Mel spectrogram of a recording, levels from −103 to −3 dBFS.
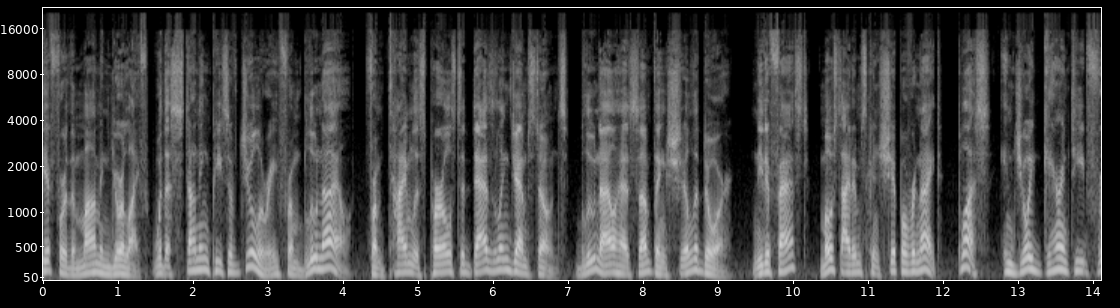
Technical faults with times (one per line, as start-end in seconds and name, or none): none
